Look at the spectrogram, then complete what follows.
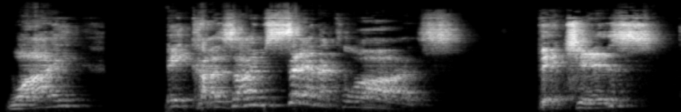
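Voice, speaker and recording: A man voicing a sinister, gloating Santa Claus villain in a theatrical, taunting, drawn-out way for an audio drama. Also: sits high, lively intonation, sharp tone, heavily acted. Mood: smug, taunting. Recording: echoey room, distant from mic.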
